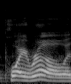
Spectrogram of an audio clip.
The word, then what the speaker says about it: Poirot: but Poirot is how we sound in English. So that's as far as I'm going to do. As far as I'm going to go is trying to pronounce the French.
